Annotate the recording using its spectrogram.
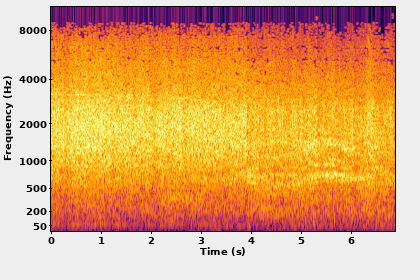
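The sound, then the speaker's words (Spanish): A large crowd of Deportivo fans at Riazor stadium gives a sustained ovation, dense applause and cheering blending into a steady roar that holds at full strength for several seconds without any voices standing out. “Primera ovación y después Fernando Torres loró, loró, loró.”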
